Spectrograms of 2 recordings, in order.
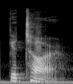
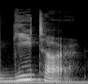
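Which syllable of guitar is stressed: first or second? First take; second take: second; first. First: The stress is on the second syllable. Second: The stress is on the first syllable. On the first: The speaker calls it right. "you should be stressing the second syllable" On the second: The speaker calls it wrong. "They put more stress on the first syllable"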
